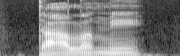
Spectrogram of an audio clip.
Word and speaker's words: Ptolemy: Barry Ptolemy. Did I say it right? You did.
